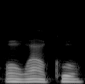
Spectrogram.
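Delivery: low, soft, underwhelmed reaction; mock indifference, low and quiet; unimpressed Joey impression. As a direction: react to a jackpot with no excitement. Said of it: "this is Joey hitting the lottery".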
